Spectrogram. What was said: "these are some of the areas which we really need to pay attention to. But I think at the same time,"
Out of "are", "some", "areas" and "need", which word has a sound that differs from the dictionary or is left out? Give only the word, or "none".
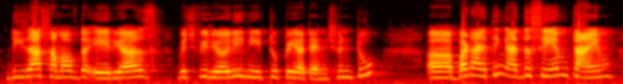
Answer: none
